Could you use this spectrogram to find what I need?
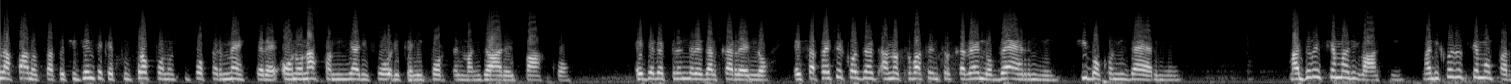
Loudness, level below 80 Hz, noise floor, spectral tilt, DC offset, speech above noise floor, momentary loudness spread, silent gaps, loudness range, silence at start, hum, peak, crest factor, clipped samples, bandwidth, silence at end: -16 LUFS; -46 dBFS; -50 dBFS; -7 dB/octave; under 0.1%; 34 dB; 8 LU; none; 2 LU; 0 s; none; -2 dBFS; 14 dB; under 0.1%; 10 kHz; 0 s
